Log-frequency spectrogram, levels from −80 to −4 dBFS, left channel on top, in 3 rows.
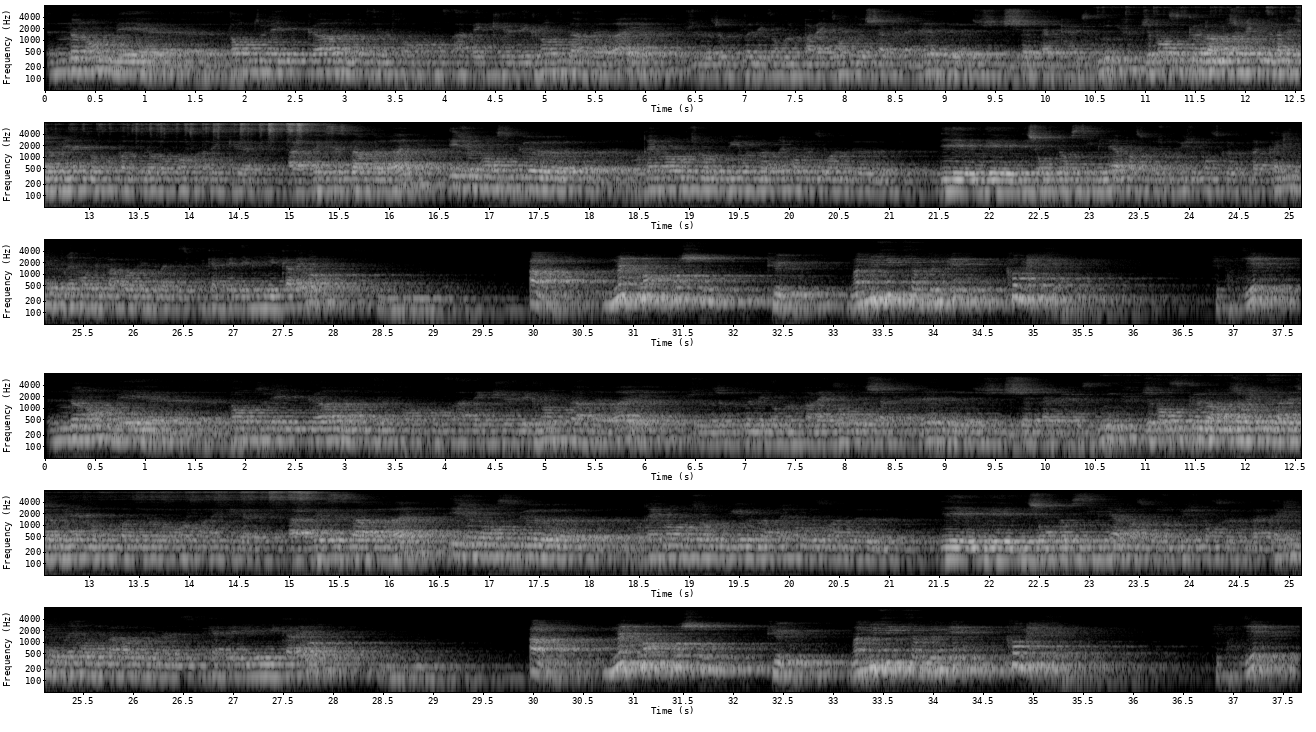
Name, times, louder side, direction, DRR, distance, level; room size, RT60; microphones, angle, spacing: voice 1, 0.0-6.1 6.4-21.0 21.5-27.9, equal, 50° left, -5 dB, 1.4 m, -37 dB
Tambourine, 10.5-15.5, left 9 dB, 85° left, 0.7 m, -39 dB
voice 2, 28.4-28.9 30.0-30.3 30.7-31.9 32.4-32.6 33.2-34.3 34.7-35.4 36.8-37.4, equal, 5° left, -8 dB, 0.7 m, -36 dB
11.5 x 5.6 x 2.6 m, 2.8 s
head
